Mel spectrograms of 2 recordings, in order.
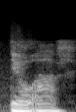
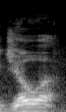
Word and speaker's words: Joah: There's no J sound. It's really more like a Y sound, okay? So this J-O-A-H, listen to its pronunciation. Turn my speaker down. Let me do that again. Yo-ah. Yo-ah is how it's actually pronounced.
